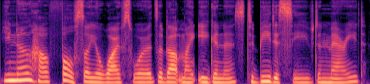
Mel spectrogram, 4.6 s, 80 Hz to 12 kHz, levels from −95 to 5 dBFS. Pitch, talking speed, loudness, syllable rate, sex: 180 Hz, 205 wpm, -15 LUFS, 5.5 syllables/s, female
